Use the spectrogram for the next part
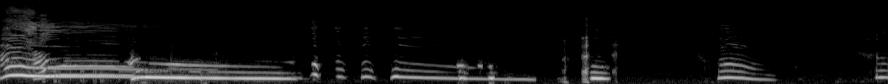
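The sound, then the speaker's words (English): A long, wavering howl that slowly slides downward in pitch, followed by several shorter, hooting calls in a broken rhythm, fairly loud, sounding more like an owl than a wolf. “That sounds more like an owl than a wolf.”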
